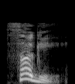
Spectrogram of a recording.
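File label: "thuggee", British English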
